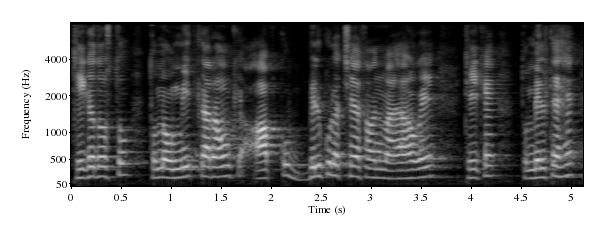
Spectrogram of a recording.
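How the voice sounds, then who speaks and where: A man's voice: fairly high pitch, steady tone, fast, a little mellow. A man teaching an exam-prep Hindi spelling lesson, repeating each word and asking and answering his own questions. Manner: addresses students as beta.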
